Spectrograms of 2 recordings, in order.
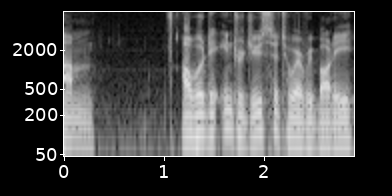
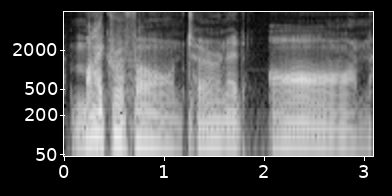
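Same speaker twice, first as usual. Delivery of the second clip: slow lower deep command; Marika voice; 5 semitones lower, much slower than usual. Pretend. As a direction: drawl it out slowly. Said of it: "That was Marika".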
